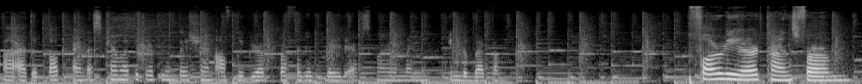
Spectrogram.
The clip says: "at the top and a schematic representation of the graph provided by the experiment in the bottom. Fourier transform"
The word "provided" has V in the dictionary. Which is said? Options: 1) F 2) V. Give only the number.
1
